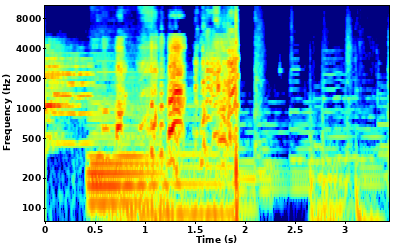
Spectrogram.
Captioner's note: baby laughing; lighthearted music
